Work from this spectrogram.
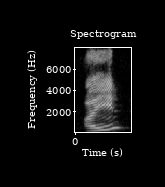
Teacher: आइन और हा हलक के दरमियान वाले हिस्सा से अदा किए जाते हैं।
